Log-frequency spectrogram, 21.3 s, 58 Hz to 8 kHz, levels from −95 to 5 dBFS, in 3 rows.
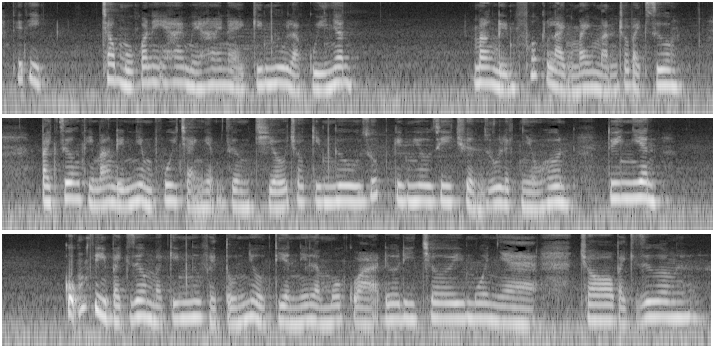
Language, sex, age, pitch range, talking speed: Vietnamese, female, 20-39, 165-215 Hz, 195 wpm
